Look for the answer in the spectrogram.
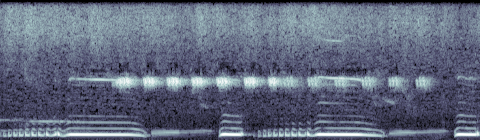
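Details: Male white dove calling the female, energetic gacor dor berkua style: a stuttering pulsed opening runs into a long, steady low coo, then a short sharp upturned note. The phrase repeats twice, with faint high rhythmic ticking behind.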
